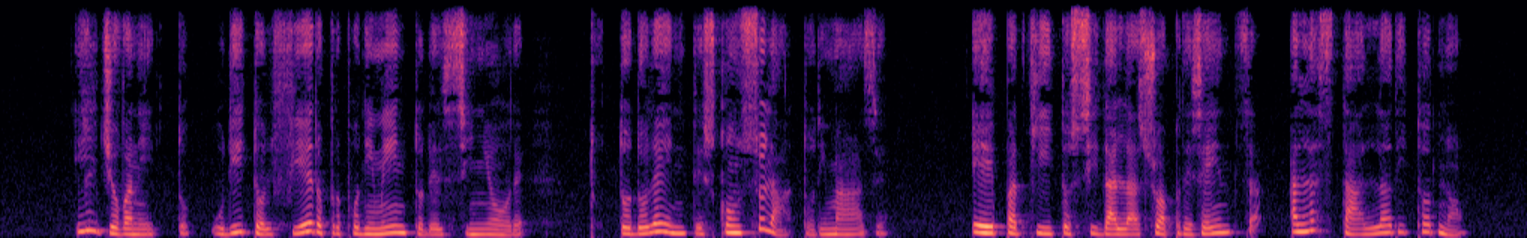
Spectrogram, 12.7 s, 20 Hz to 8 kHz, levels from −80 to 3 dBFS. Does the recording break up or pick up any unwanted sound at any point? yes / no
no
